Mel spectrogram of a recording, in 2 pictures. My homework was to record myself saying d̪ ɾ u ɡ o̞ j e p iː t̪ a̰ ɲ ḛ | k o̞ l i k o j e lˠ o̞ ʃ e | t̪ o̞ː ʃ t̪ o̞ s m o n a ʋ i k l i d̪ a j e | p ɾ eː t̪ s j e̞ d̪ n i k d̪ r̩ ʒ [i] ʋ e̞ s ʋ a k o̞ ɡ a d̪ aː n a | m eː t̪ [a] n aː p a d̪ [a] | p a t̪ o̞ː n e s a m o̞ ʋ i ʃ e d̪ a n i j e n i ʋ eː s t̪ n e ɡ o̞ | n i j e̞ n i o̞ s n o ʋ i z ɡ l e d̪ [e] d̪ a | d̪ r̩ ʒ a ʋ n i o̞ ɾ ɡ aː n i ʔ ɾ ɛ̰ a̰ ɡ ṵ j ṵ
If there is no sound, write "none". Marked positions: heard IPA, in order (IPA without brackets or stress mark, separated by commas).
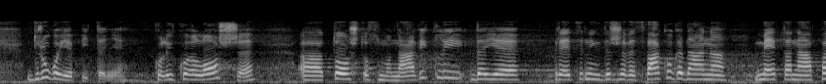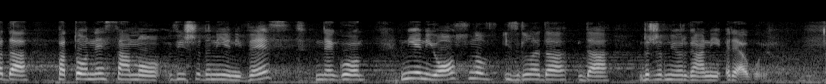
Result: a, a, a, a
